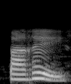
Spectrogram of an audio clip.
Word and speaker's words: pareil: عليهم c'est pas pareil فانتبهوا بالنسبة لباري في آخر الكلمة كنكتبوها بأل ولكن ما كنطقوهاش كنقولو باري سي با باري العبارة الموالية على أي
